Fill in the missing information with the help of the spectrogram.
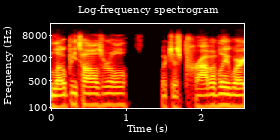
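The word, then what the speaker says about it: L'Hôpital: L Let me apostrophe L'Hopital's, pronounced L'Hopital's.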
